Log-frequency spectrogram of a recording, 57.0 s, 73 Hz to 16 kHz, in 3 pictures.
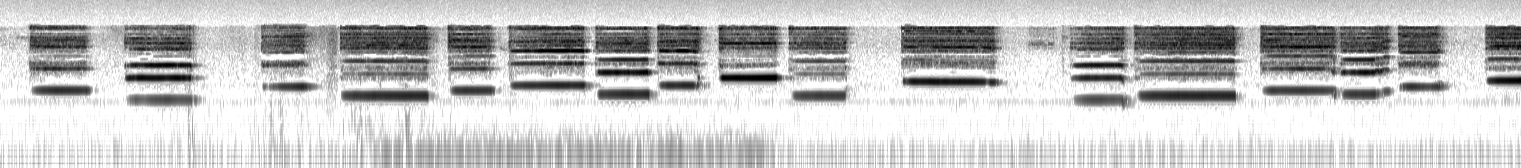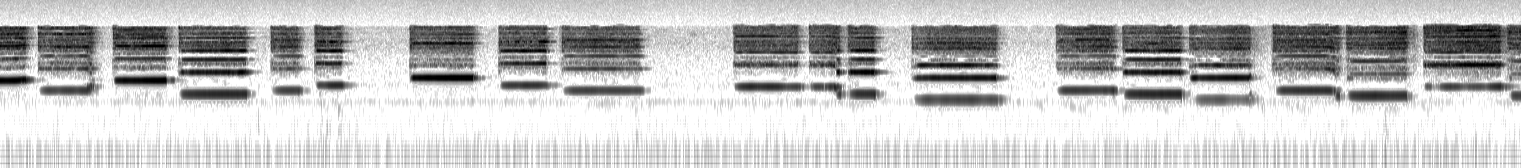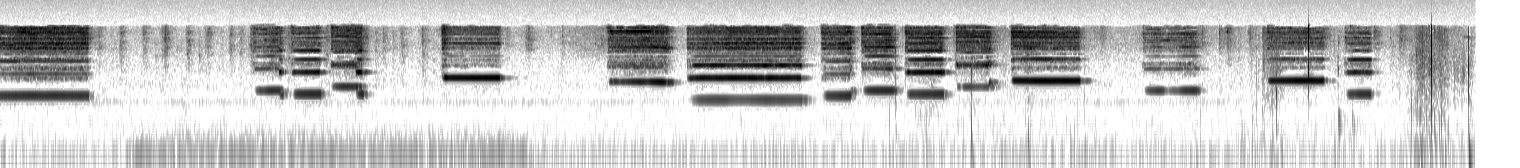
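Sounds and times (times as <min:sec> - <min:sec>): wind instrument melody: 0:00.0 - 0:02.6, 0:03.2 - 0:23.5, 0:24.1 - 0:27.2, 0:28.2 - 0:40.2, 0:40.9 - 0:44.7, 0:45.5 - 0:55.4.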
